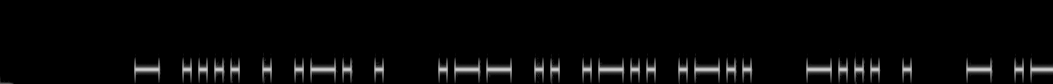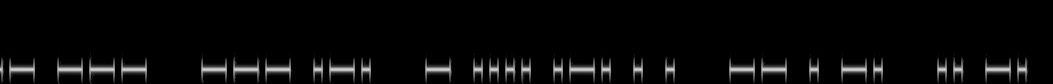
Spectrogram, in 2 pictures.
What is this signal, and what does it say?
Morse code, heard as a keyed tone, about 15 wpm, 700 Hz. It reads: THERE WILL BE TWO OR THREE MEN IN
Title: Sentences from Top 1000 Words - Review Part 3 - 15wpm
